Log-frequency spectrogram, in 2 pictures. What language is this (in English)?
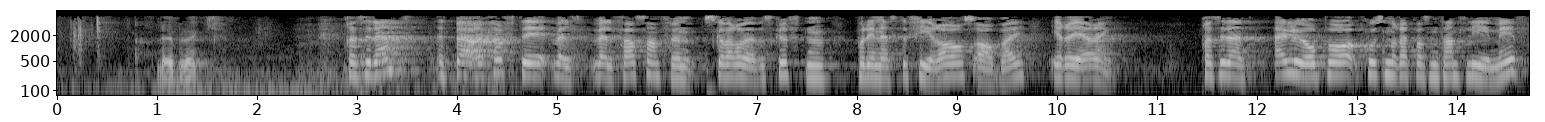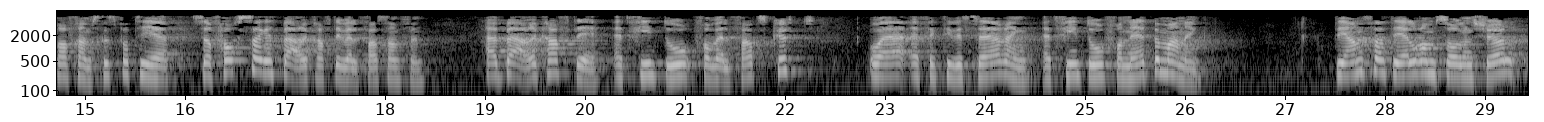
Norwegian Nynorsk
